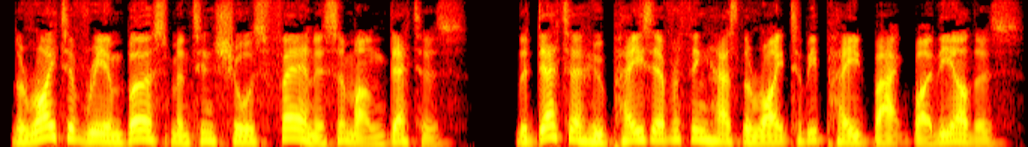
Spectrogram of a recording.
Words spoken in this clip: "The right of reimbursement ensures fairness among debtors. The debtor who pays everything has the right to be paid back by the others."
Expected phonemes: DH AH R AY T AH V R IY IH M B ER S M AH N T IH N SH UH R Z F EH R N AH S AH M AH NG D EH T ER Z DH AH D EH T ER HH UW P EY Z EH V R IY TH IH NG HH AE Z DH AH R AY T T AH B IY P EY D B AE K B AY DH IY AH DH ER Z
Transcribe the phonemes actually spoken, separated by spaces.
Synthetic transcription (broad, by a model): DH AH R AY T AH V R IY IH M B ER S M AH N T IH N SH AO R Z F EH R N AH S AH M AH NG D EH T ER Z DH AH D EH T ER HH UW P EY Z EH V R IY TH IH NG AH Z DH AH R AY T T AH B IY P EY D B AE K B AY DH IY AH DH ER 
